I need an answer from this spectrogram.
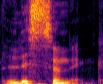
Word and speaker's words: listening: should have been listening the T should have been silent it should have just been the S sound listening and this is another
